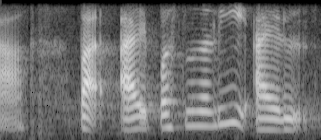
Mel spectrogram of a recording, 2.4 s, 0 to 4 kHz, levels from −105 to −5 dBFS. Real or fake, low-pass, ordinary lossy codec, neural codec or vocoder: real; 3.6 kHz; none; none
